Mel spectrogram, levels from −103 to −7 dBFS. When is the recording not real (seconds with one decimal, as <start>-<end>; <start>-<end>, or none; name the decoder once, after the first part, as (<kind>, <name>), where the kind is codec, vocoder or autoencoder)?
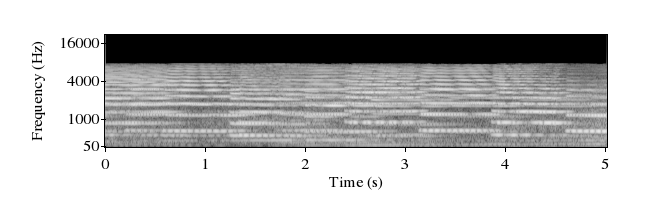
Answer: none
